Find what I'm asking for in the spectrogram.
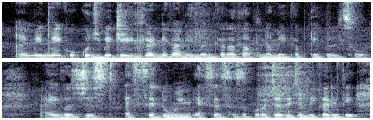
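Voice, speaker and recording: The voice is somewhat breathy with a dark, mellow tone. Its intonation is monotone and flat at a moderate pace. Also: woman, medium pitch for a woman. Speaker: vlogger. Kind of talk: casual vlog.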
